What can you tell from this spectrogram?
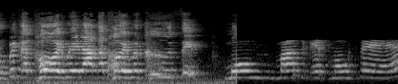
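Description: At 2.36 s the speech turns abruptly dull and boxy and stays that way to the end: nothing above 3 kHz remains, the level drops by around 5 dB, and a new faint background noise appears well below the speech. There is no silence at the change. The likely cause is the input switched to a poorer device. Unlike a plain filter or EQ change, the bandwidth, level and noise floor all shift together at one instant.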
